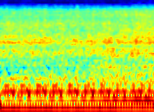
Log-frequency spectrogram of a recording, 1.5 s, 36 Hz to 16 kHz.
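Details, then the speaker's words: MB Trac 1300 diesel tractor, first start in six months after new injector seals, hydraulic hose and oil, and air filters: steady, even low rumble with no misses or hunting. No leaks, though there is an air leak under the seat. "like a kitty cat and no leaks are farther well enough of anything I've done anywhere so that was there before from the tank work but yeah first time she started in I got six months"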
